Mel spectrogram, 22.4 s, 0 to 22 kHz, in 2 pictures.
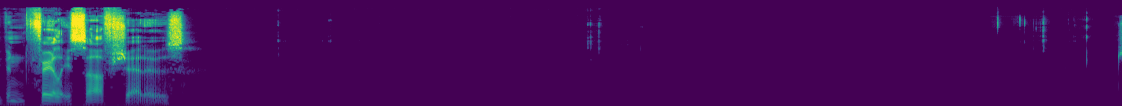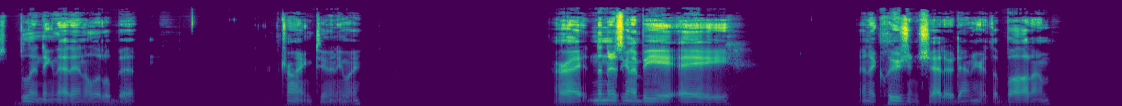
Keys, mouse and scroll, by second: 2.9 ctrl+click, 3.7 ctrl+click, 4.3 ctrl+click, 5.9 s, 6.3 f, 6.4-8.8 drag, 8.9-10.0 drag, 10.1 click, 10.6 ctrl+middle click, 11.5-12.9 ctrl+drag, 13.2 ctrl+middle click, 13.7 ctrl+middle click, 14.1-16.0 ctrl+middle drag, 16.0 ctrl+middle click, 16.9-20.5 ctrl+drag, 20.5 middle click, 21.2-22.4 drag.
